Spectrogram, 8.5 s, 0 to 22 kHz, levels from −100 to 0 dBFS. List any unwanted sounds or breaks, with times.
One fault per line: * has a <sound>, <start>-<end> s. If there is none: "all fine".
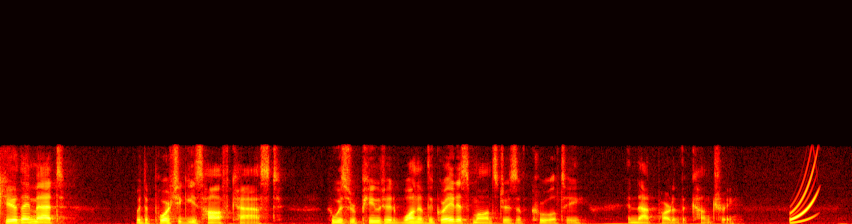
* has a chirp, 7.9-8.2 s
